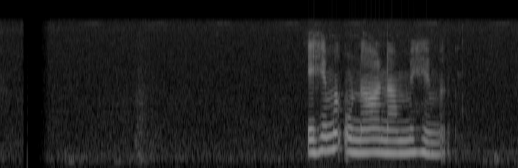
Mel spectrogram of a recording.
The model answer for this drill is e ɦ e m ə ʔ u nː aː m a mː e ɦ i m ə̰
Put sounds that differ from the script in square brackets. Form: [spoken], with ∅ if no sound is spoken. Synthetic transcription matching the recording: e ɦ e m ə ʔ u [n] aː [n] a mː e ɦ [e] m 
